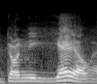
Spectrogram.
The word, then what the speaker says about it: Daniel: And that is where Daniel, or Daniel, as we should properly pronounce it, was taken.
